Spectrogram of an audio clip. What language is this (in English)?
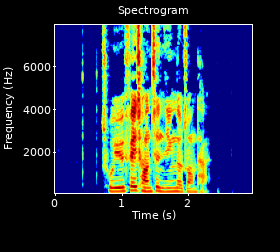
Chinese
